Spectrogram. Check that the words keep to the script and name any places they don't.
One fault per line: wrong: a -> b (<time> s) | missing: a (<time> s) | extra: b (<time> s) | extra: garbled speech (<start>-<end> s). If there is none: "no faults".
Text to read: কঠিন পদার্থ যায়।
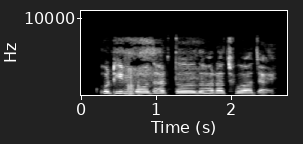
extra: ধরা-ছোঁয়া (1.6 s)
